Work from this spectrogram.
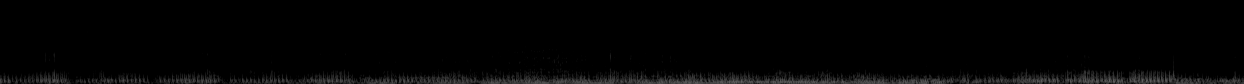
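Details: An affectionate rescued house cat purring indoors: a soft, steady, low rumbling purr, pulsing about four times a second, with faint rustling.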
